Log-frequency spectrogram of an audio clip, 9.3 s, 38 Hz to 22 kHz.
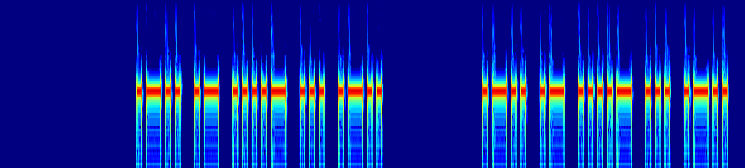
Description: Morse code, heard as a keyed tone, about 21 wpm, 700 Hz. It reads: LA4SL LA4SL
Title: DXCC-100 Call Signs - 5 Characters - Repeated 3x - 20wpm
